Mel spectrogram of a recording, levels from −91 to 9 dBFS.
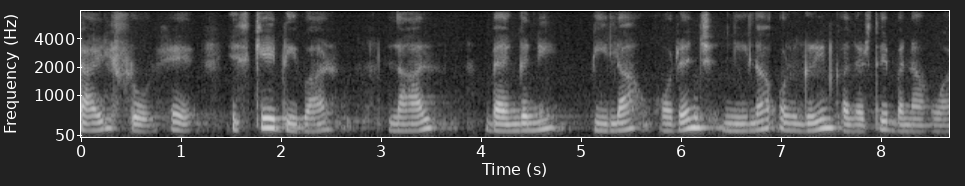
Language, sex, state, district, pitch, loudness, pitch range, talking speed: Hindi, female, Arunachal Pradesh, Papum Pare, 170 Hz, -21 LUFS, 160-205 Hz, 105 wpm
